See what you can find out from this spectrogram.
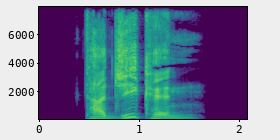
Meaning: Tajik (woman from Tajikistan)
- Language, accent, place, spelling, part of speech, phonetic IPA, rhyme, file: German, Germany, Berlin, Tadschikin, noun, [taˈd͡ʒiːkɪn], -iːkɪn, De-Tadschikin.ogg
